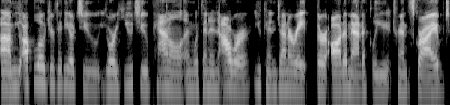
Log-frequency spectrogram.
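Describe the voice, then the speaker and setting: Recorded dry and close with no echo, a woman with a strong Midwestern US accent speaks at a moderate pace. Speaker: personal branding expert. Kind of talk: live online event interview.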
